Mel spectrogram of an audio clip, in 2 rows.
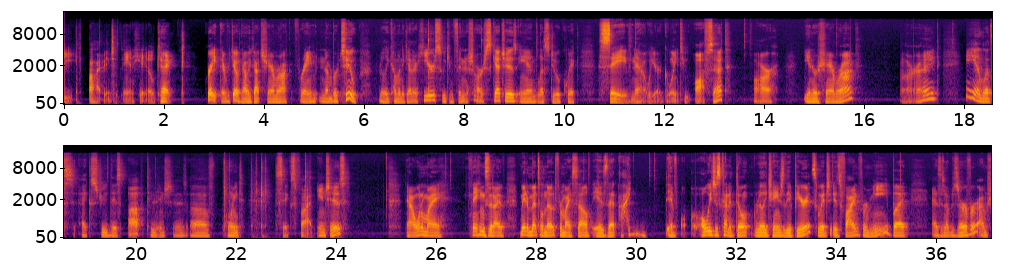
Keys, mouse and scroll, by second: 0.1 5, 0.8 Return, 7.1 click, 8.2 click, 9.4 click, 11.2 click, 13.4 click, 15.3-17.6 drag, 19.3-20.2 drag, 21.4-22.8 typing, 23.2 Return, 26.0 click, 26.5 click, 27.8 click, 28.8 click, 29.5 click, 30.1 click, 30.5 right click, 33.6 click, 36.2 scroll down 1.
